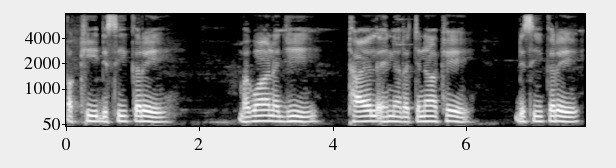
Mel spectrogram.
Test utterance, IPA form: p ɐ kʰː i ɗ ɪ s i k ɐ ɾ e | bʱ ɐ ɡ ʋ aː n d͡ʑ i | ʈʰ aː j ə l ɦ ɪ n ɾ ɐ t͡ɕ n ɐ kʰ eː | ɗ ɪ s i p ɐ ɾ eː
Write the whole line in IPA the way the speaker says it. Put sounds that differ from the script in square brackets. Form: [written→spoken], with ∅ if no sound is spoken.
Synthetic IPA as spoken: p ɐ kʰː i ɗ ɪ s i k ɐ ɾ e | bʱ ɐ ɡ ʋ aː n d͡ʑ [i→iː] | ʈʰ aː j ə l ɦ ɪ n ɾ ɐ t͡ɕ n [ɐ→a] kʰ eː | ɗ ɪ s i [p→k] ɐ ɾ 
